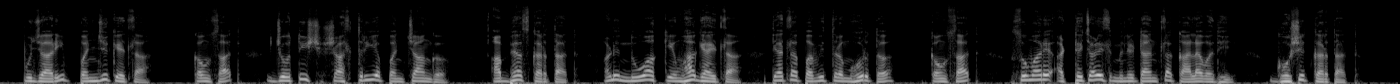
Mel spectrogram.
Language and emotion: Marathi, neutral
